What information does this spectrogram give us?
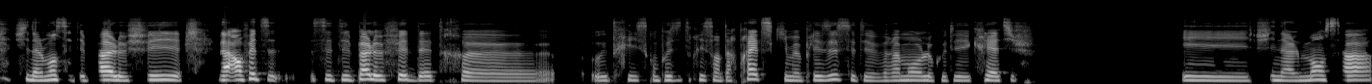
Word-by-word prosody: Finalement 205 0 +3
c'était 190 -3 -8
pas 205 0 +9
le 190 -2 +3
fait 205 +1 +1 0.4
bah 205 +1 +8
en - - +7
fait 250 +1 +3
c'é 205 -6 -6 0.3
c'était 210 -1 -3
pas 230 +5 +6
le 205 -1 +6
fait 210 +1 +1
d'être, 190 +1 -5
heu, 165 -3 -5 0.4
autrice-compositrice-interprète, 190 +3 -3
ce - - -4
qui 200 - -7
me 180 -1 -3
plaisait 195 +5 -2
c'était 195 -5 -7
vraiment 185 +3 -3
le 190 -2 -1
côté 180 0 -6
créatif 190 -2 -2 1.6
et 180 -2 -2
finalement 190 +2 -1
ça 205 0 +2
190 Hz, 120 wpm, -23 LUFS, 180-205 Hz, 1.6 s, pas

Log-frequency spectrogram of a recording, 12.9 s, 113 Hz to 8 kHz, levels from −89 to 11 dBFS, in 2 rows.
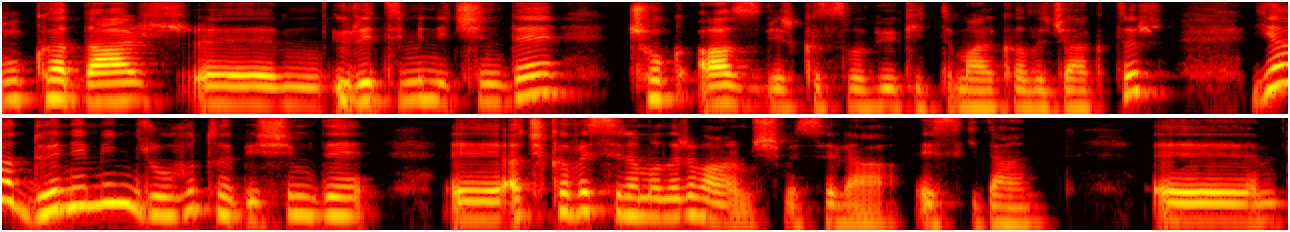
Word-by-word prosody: bu 200 +1 -6
kadar, 190 -2 +5
emm, 165 -1 +2
üretimin 190 +1 -1
içinde 220 +8 -1 0.3
çok 210 -1 -2
az 170 -2 +6
bir 145 -1 -8
kısmı 150 -1 -4
büyük 155 0 -9
ihtimal 140 0 -5
kalacaktır. 145 - -5 0.4
Ya, 335 - +3
dönemin 285 +5 +2
ruhu 210 +4 -3
tabii 200 -8 -5
şimdi, 200 +4 -3 0.4
eee, 170 0 +2
açık - - 0
hava 230 +1 +3
sinemaları 200 -4 0
varmış 75 - -3
mesela 70 0 -7
eskiden. 145 -2 -6 0.6
Eee 160 -1 +4
180 Hz, 115 wpm, -24 LUFS, 155-205 Hz, 0.6 s, az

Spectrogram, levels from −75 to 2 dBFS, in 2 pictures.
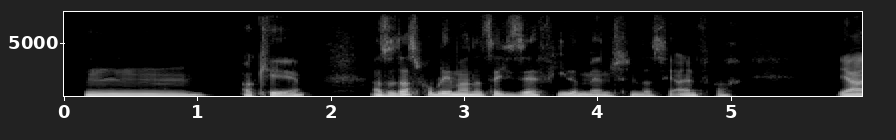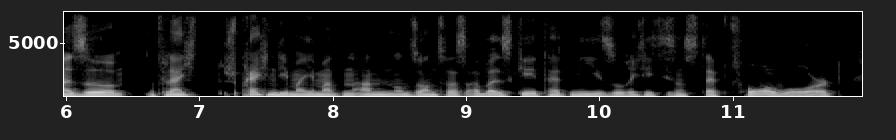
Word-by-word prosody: Mhm. 120 +1 +2 0.2
Okay. 115 -2 -1 0.5
Also, 120 -1 +1
das 160 +3 +3
Problem 145 -2 +4
haben 145 0 +5
tatsächlich 135 -2 -1
sehr 130 +3 +2
viele 135 0 -1
Menschen, 90 -1 -3
dass 90 0 -8
sie - - -12
einfach 115 0 -5 0.7
ja, 125 +4 +3
also, 130 -2 +4 0.3
vielleicht 150 +2 0 0.2
sprechen 170 0 0
die 145 - +4
mal 135 -1 +1
jemanden 130 -2 0
an 140 +2 +1
und 125 -1 -1
sonst 135 +5 -1
was, 130 0 -2
aber 120 0 0
es 120 0 -2
geht 135 -2 -1
halt 125 0 -1
nie 135 +1 +1
so 120 -1 -3
richtig 125 -2 -4
diesen 110 -1 -5
Step 110 +1 -5
forward, 120 - -1
125 Hz, 170 wpm, -25 LUFS, 115-140 Hz, 0.7 s, haben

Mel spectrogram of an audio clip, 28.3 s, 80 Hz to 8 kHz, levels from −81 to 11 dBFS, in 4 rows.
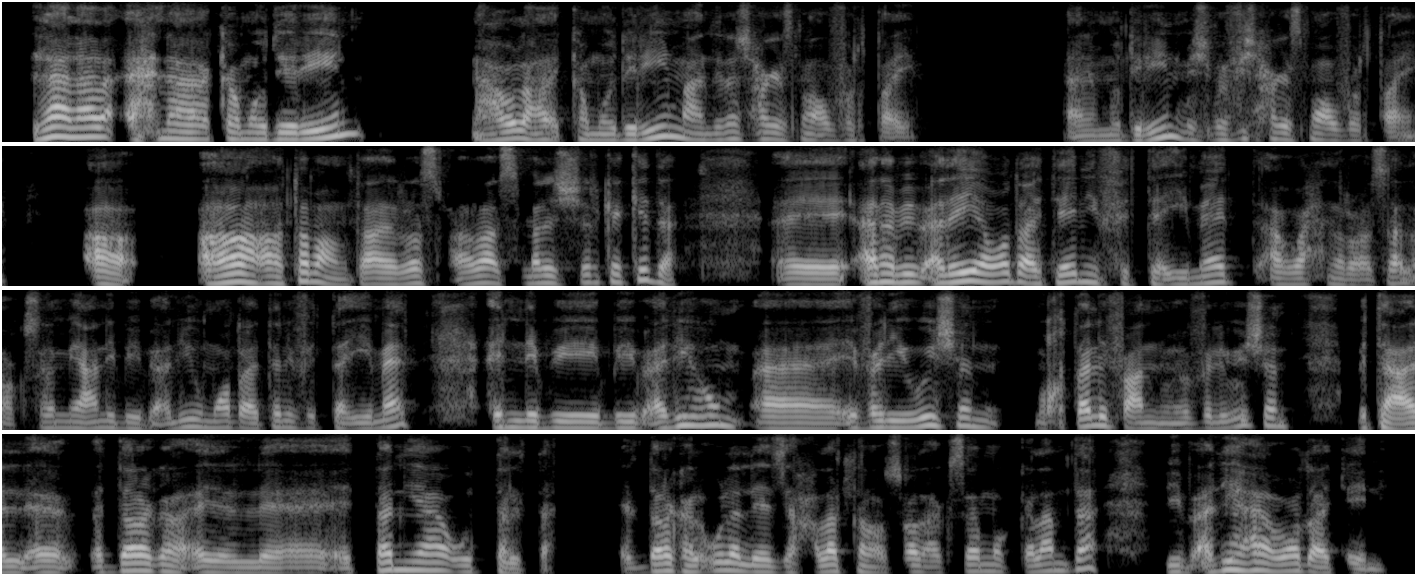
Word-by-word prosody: لا، 200 +3 +8
لا، 195 +1 +7
لأ، 200 - +4
إحنا 150 -2 +3
كمديرين 145 - +2 0.6
هاقول 150 +5 +2
لحضرتَك، 140 -4 0
كمديرين 130 +8 -1
ما 200 - -1
عندناش 135 +3 -6
حاجة 150 -1 -3
اسمها 120 -2 -6
overtime 115 -2 -10 0.8
يعني 110 +1 -6
المديرين 120 - -4
مش 195 - -7
ما 130 - -7
فيش 155 +3 -5
حاجة 145 - -5
اسمها 120 -1 -3
overtime 115 -1 -9 0.4
آه، - - +5 0.3
آه، 155 0 +8
آه - - +2
طبعًا 175 -2 +2
أنت 115 - -8
على 125 -1 +4
راس 140 +2 -2
على 130 +4 -1
رأس 145 -2 +1
مال 145 +1 -1
الشركة 160 +3 -3
كده، 215 +5 -3 0.5
آآ 120 -1 +3
أنا 170 +2 +6
بيبقى 170 -1 +2
ليَّ 185 +3 +8
وضع 175 -3 +5
تاني 165 +4 -2
في - - -11
التقييمات، 150 +7 -5
أو 125 0 -1
إحنا 125 0 -9
رؤساء 115 +5 -4
الأقسام 135 0 -9
يعني 130 +1 -2
بيبقى 120 -3 -8
ليهم 150 -1 -7
وضع 140 -3 -1
تاني 140 +4 -7
في 130 - -15
التقييمات 120 -1 -2 0.4
إن 140 +1 -2
ب 140 -2 0 0.3
بيبقى 130 0 -2
ليهم 185 -2 -1
آآ 120 -1 +1
evaluation 150 +6 0 0.3
مختلف 170 +3 0
عن 115 -1 -2
evaluation 135 +8 -4 0.4
بتاع 110 +1 +5
ال 120 0 -1
الدرجة 150 +4 +3
ال 115 -2 -2 0.4
التانية 170 +6 +1
والتالتة، 130 -8 -5 0.4
الدرجة 145 +6 +2
الأولى 165 +5 +1
اللي 135 -4 0
زي - - -6
حالتنا 135 -1 0
رؤساء 135 - -2
الأقسام 140 +4 -4
والكلام 145 +3 -3
ده، 195 +7 -2 0.3
بيبقى 135 -2 -1
ليها 170 -1 +3
وضع 150 -3 +3
تاني، 95 -4 -8
140 Hz, 170 wpm, -23 LUFS, 125-165 Hz, 0.8 s, لا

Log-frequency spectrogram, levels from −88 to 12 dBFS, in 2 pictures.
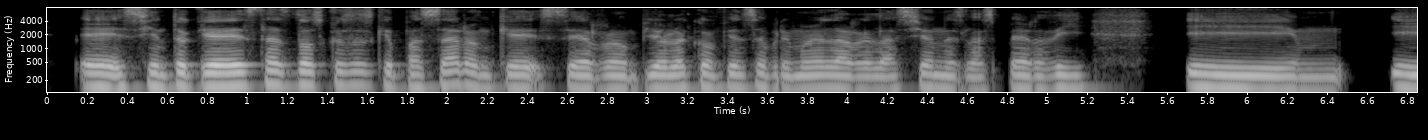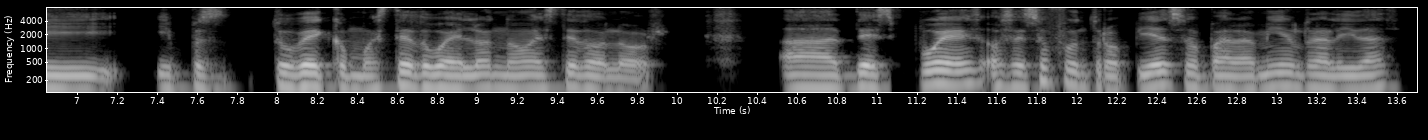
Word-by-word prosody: eh, 140 -3 +4
siento 140 +1 +1
que 145 0 +8
estas 145 +1 +2
2 155 -1 +2
cosas 155 0 -4
que 145 0 -4
pasaron, 135 +1 -1
que 130 0 -1
se 130 0 -1
rompió 125 +1 -1
la 130 +1 +1
confianza 135 0 -3
primero 125 0 -2
de 130 - 0
las 125 -1 +1
relaciones, 120 +1 -3
las 115 -1 -6
perdí 130 0 -3 0.5
y, 130 -3 +2
mm, 115 0 -6 0.3
y 125 -3 0
y 135 - -5
pues, 130 -1 -6 0.2
tuve 145 -1 +5
como 125 -3 -3
este 135 +4 +2
duelo, 135 -1 +3
¿no? 130 0 -2
Este 130 +2 -2
dolor. 115 -4 -2 0.6
Ah, 130 -1 +1
después, 155 +4 +2
o 135 - -3
sea, 145 - -1
eso 145 +7 -2
fue 170 -2 -3
un - - -9
tropiezo 140 +2 -1
para 125 -1 -1
mí, 135 +3 -3
en 145 -2 -3
realidad, 130 +1 -2
130 Hz, 190 wpm, -23 LUFS, 125-145 Hz, 0.6 s, que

